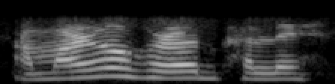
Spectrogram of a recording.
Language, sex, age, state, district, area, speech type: Assamese, female, 18-30, Assam, Goalpara, rural, conversation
